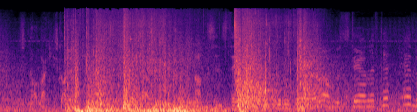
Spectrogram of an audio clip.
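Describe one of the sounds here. A loud explosion booms and rubble crashes down.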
